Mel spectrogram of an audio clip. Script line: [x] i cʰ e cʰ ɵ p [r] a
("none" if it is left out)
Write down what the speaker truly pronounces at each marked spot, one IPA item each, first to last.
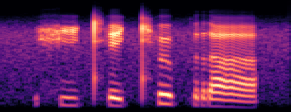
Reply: x, r

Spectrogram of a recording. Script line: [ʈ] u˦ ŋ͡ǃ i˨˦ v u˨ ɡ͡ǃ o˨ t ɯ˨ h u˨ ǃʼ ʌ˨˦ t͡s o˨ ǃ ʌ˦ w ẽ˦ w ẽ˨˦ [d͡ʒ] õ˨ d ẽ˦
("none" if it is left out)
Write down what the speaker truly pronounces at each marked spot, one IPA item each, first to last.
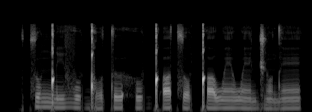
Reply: t͡s, d͡ʒ

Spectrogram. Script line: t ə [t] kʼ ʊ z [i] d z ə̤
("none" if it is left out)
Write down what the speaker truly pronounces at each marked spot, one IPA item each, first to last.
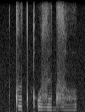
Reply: t, e

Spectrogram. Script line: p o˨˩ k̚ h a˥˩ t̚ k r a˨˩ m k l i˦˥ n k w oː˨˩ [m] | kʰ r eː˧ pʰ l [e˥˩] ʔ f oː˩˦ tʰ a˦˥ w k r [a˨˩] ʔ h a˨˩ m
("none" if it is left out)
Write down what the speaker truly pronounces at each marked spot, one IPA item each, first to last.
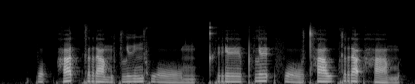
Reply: m, e˦˥, a˥˩

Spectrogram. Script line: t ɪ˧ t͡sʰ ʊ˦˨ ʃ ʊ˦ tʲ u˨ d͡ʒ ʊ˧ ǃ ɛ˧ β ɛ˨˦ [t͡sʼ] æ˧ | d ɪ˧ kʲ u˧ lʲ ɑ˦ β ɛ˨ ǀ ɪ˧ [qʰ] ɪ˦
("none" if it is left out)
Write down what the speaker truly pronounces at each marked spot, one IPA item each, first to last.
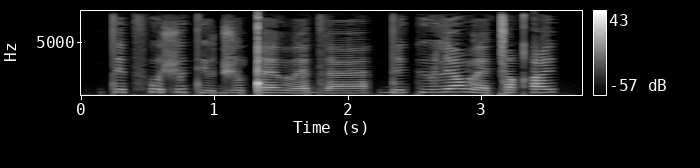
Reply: d͡z, qʰ

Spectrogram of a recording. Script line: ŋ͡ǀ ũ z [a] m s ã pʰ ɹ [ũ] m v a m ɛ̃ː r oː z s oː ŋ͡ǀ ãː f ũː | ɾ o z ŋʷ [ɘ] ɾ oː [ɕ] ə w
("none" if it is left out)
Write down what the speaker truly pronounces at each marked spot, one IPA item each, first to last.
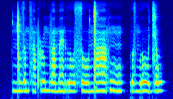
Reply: ə, ũ, ɘ, d͡ʑ

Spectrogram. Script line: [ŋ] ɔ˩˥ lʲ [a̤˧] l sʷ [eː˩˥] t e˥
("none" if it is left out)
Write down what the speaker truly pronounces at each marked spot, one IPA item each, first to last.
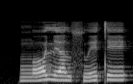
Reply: ŋ, a˧, e˩˥

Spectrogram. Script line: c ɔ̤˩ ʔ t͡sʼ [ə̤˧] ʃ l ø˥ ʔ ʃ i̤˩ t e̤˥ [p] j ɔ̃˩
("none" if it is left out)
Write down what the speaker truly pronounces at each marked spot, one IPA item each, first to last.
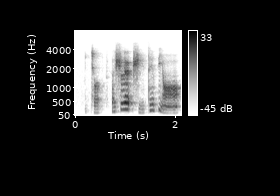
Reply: ə̤˧, p

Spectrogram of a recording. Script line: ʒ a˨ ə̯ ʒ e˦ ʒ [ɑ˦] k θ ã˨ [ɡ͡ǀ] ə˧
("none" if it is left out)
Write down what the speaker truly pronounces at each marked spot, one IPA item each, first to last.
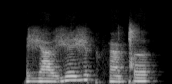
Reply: ə˦, ǀ

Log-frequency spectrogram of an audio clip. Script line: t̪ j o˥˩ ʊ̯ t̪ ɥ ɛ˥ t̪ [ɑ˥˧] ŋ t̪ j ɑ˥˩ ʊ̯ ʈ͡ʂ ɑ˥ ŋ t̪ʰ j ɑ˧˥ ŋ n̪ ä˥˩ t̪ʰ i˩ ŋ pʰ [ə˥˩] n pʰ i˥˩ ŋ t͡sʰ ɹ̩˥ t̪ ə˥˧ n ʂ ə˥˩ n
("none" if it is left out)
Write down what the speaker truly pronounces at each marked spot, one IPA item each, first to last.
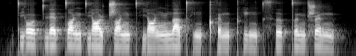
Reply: ɑ˥˧, ə˧˥

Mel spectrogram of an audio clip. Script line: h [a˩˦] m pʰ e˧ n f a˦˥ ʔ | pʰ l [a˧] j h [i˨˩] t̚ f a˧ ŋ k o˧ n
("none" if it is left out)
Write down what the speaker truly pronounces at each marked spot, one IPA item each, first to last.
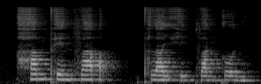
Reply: a˦˥, a˧, i˨˩

